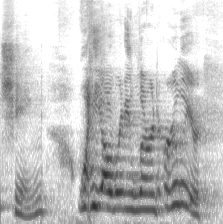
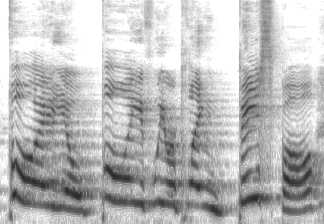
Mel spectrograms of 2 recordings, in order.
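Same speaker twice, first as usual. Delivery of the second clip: higher, louder happy cheer; 5 semitones higher, 3 dB louder than usual. Acted. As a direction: cheer like a proud little frog. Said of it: "as Bonzo cheered".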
